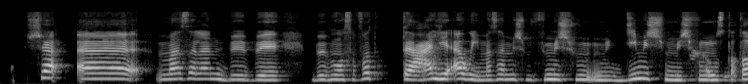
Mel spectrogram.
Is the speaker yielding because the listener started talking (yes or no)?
no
